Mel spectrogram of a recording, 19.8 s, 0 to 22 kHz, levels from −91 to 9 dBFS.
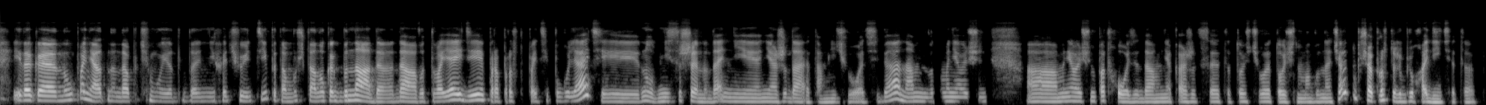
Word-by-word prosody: и -, -, 0 dB
такая: 180 Hz, -2 st, +9 dB
"Ну, 190 Hz, +4 st, -2 dB
понятно, 170 Hz, -10 st, +1 dB
да, 160 Hz, 0 st, +1 dB
почему 175 Hz, -2 st, -10 dB
я 150 Hz, 0 st, -5 dB
туда 155 Hz, 0 st, -8 dB
не 160 Hz, +1 st, -11 dB
хочу 170 Hz, +2 st, -6 dB
идти", 175 Hz, +8 st, -5 dB
потому 150 Hz, -9 st, -4 dB
что 170 Hz, -, -2 dB
оно, 165 Hz, +1 st, -1 dB
как 170 Hz, -1 st, +1 dB
бы, 180 Hz, -, +2 dB
надо, 150 Hz, -7 st, +4 dB
да. 150 Hz, -2 st, +4 dB
Вот 150 Hz, +1 st, -6 dB
твоя 170 Hz, +8 st, +5 dB
идея 200 Hz, +1 st, +4 dB
про 155 Hz, -6 st, -2 dB
просто 155 Hz, -, -7 dB
пойти 145 Hz, -, -6 dB
погулять 175 Hz, -, +2 dB
и 145 Hz, -1 st, -3 dB
ну, 170 Hz, -2 st, -2 dB
не 150 Hz, +3 st, -4 dB
совершенно, 150 Hz, -2 st, -1 dB
да, 135 Hz, +4 st, 0 dB
не 145 Hz, -2 st, -3 dB
не 145 Hz, 0 st, -3 dB
ожидая 140 Hz, -2 st, -2 dB
там 125 Hz, +1 st, -8 dB
ничего 125 Hz, -, -6 dB
от 120 Hz, -, -6 dB
себя, 165 Hz, -, +1 dB
нам 160 Hz, -3 st, -2 dB
вот 155 Hz, -, -11 dB
мне 160 Hz, 0 st, -3 dB
очень, 155 Hz, 0 st, -6 dB, 0.5 s
а, 145 Hz, -1 st, +1 dB
мне 160 Hz, +2 st, -1 dB
очень 160 Hz, 0 st, -3 dB
подходит, 140 Hz, -6 st, -1 dB
да, 135 Hz, 0 st, 0 dB
мне 140 Hz, +1 st, -3 dB
кажется, 140 Hz, 0 st, -4 dB
это 140 Hz, -1 st, -5 dB
то, 145 Hz, +4 st, -4 dB
с 140 Hz, -, -9 dB
чего 145 Hz, +1 st, -4 dB
я 145 Hz, -, -1 dB
точно 135 Hz, 0 st, -2 dB
могу 135 Hz, 0 st, -5 dB
начать. 140 Hz, -, 0 dB
Ну -, -, +5 dB
потому -, -, -13 dB
что -, -, +7 dB
я -, -, +9 dB
просто 190 Hz, -2 st, +1 dB
люблю 145 Hz, +1 st, -1 dB
ходить. 125 Hz, -3 st, 0 dB
Это 65 Hz, 0 st, -7 dB
155 Hz, 195 wpm, -25 LUFS, 140-170 Hz, 0.5 s, такая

